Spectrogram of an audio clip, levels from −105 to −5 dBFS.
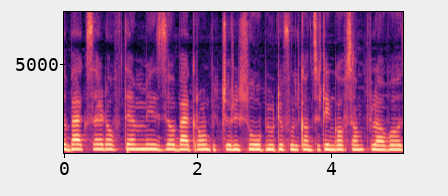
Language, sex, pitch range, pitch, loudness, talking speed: English, female, 245-260 Hz, 250 Hz, -14 LUFS, 165 wpm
